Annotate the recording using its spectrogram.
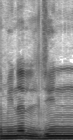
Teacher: تو تشدید ہونے کی وجہ سے نون پر غنہ بھی ہوگا · جیم کے نیچے زیر ہے لیکن نون کے اوپر تشدید ہے تو جیم کو نون میں ملا دیں گے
